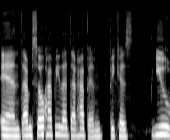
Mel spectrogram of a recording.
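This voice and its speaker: On a very clean recording with a silent background, a woman's medium-pitched voice moves with ordinary pitch variation and sounds dry and close, without echo. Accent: Spanish. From Argentina. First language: Spanish. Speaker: podcast co-host, online sales counselor. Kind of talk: casual chat.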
